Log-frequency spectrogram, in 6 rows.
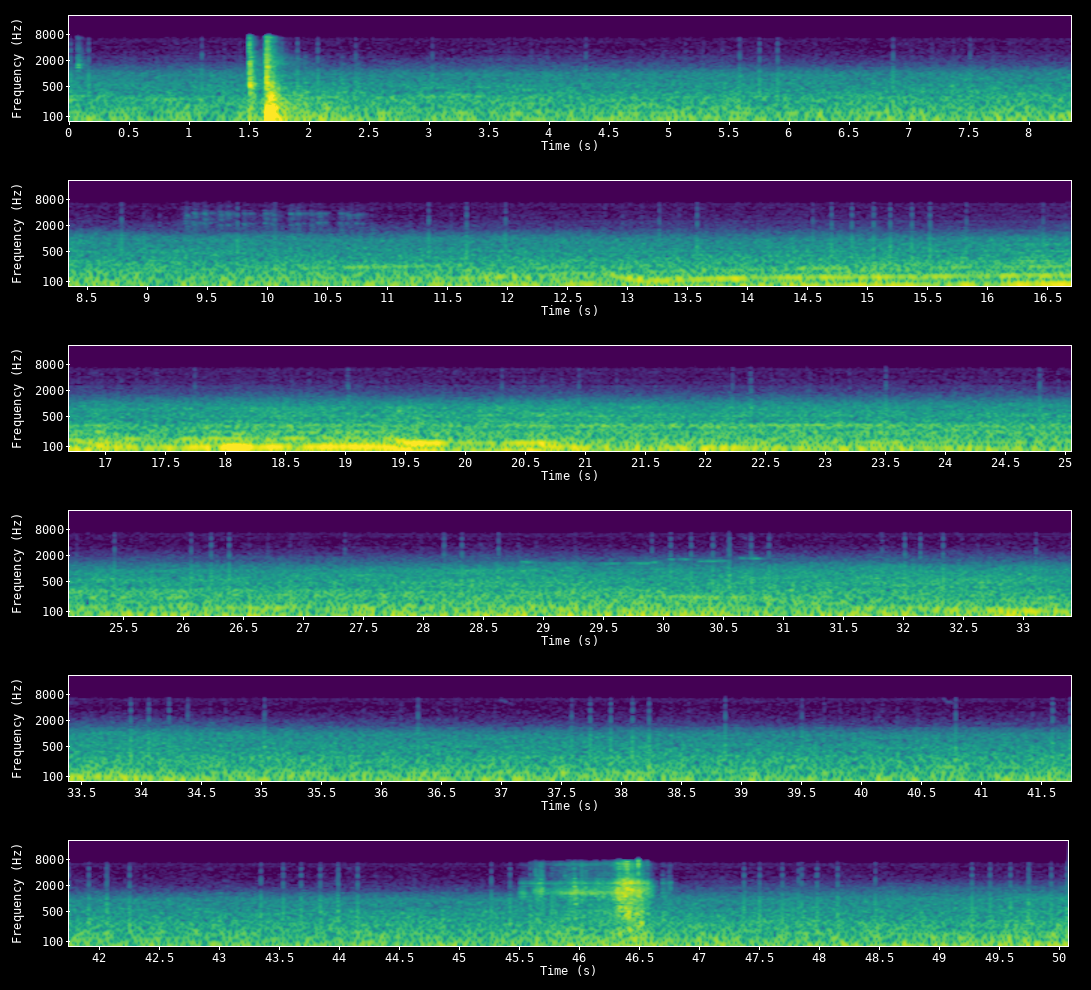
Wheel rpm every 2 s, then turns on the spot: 0, 0, 0, 0, 0, 0, 0, 0, 0, 0, 0, 0, 0, 0, 0, 0, 0, 0, 0, 0, 0, 0, 0, 0, 0.
none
